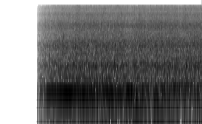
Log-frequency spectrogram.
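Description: Fountain water jets splashing, a steady hiss of falling water over a low, steady hum, starting about a third of a second in.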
